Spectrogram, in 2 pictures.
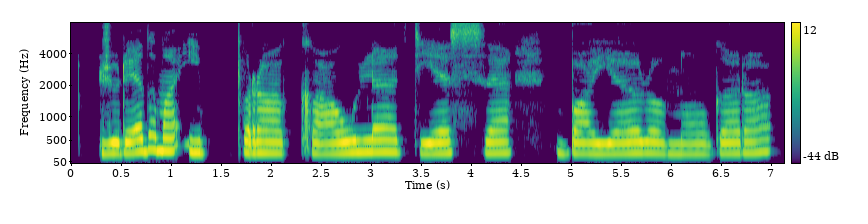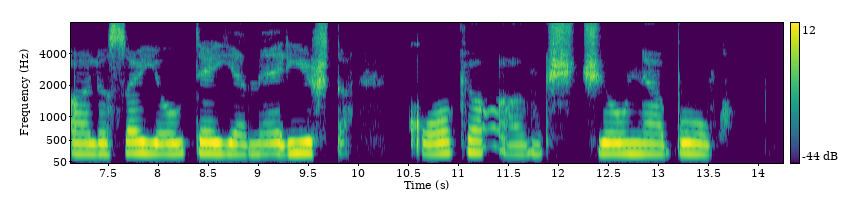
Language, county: Lithuanian, Kaunas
